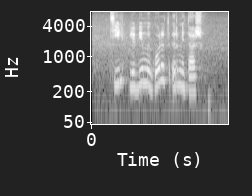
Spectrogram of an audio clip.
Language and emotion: Russian, neutral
